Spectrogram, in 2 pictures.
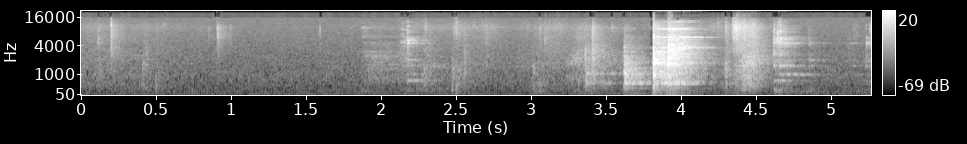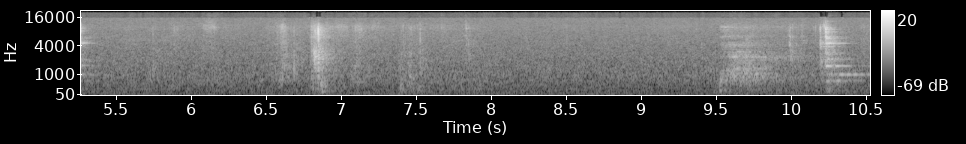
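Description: A short Mastercraft wrench clinks and rattles against metal while working on an LS engine, scattered sharp taps with one louder cluster of clanks in the middle, close and without talk.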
